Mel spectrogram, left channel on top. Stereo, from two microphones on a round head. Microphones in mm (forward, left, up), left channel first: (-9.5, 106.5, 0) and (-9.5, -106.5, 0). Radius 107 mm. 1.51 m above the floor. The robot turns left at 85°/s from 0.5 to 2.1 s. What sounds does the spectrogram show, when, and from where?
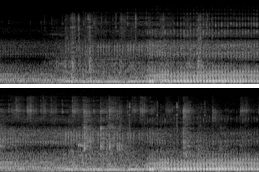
0.0 s a motorcycle: 55° right (ahead or behind); by 2.6 s 85° left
